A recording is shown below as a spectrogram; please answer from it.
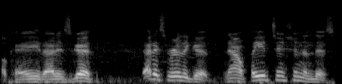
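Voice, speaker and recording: Husky-voiced teacher explaining patiently. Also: male voice, medium pitch, animated, moderate pace, a little mellow, no echo, low-quality recording. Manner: patient, explains step by step and mixes Spanish with English. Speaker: English teacher. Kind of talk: online English class.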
